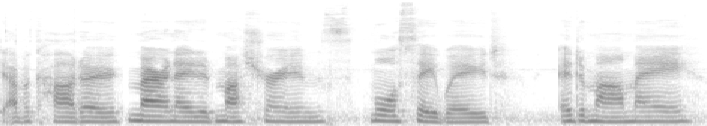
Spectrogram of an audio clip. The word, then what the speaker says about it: edamame: This is yeah, got tofu, seaweed, avocado, marinated mushrooms, more seaweed, edamame, which I always say wrong. I hope I said it right that time. I used to call it endomime.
